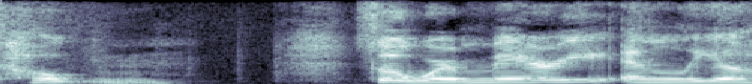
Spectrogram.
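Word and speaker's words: Houghton: Is it Hon? Alexa, how do you pronounce H O U G? H T O N. There she goes. Not working again, y'all. Hold on. Okay. According to Alexa, it's H Hotton.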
